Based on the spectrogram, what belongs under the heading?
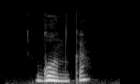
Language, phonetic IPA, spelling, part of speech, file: Russian, [ˈɡonkə], гонка, noun, Ru-гонка.ogg
- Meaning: 1. racing, race 2. rush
